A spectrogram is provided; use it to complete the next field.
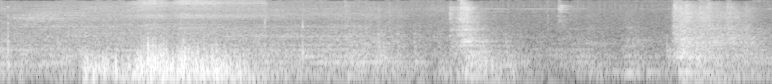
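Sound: elevator door sliding closed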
